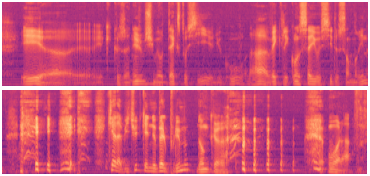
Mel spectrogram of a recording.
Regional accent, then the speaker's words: Marignane, Provence-Alpes-Côte d'Azur, France; Alors bon, moi je suis originaire de Marignane.

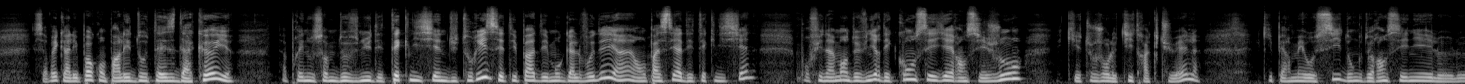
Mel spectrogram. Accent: Provence-Alpes-Côte d'Azur, France; Je suis des Alpes de Haute-Provence.

